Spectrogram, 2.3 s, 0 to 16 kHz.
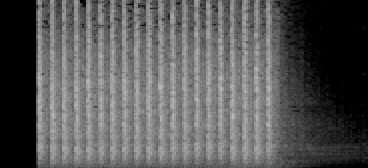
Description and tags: MP5 submachine gun down the block
Sounds recorded by me for my previous indie film. Weapons are live and firing blanks from different locations as part of the movie making process. Various echoes and other sound qualities reflect where the shooter is compared to the sound recorder. Sounds with street echo are particularly useful in sound design of street shootouts with automatic weapons.
Weapon ID: Heckler & Koch MP5A3 - 9mm
Army, combat, firearms, firefight, gun, gunfire, military, MP5, police, shootout, Submachine, SWAT, training, war, warfare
